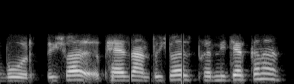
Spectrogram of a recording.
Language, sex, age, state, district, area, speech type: Kashmiri, male, 18-30, Jammu and Kashmir, Pulwama, urban, conversation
